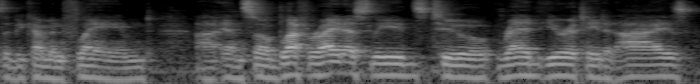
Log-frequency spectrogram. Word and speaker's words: blepharitis: I'm probably going to say this wrong, but what is Blepharitis? Oh, you did say it wrong. So Blepharitis is something that is commonly seen in patients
